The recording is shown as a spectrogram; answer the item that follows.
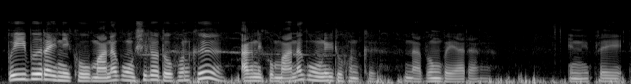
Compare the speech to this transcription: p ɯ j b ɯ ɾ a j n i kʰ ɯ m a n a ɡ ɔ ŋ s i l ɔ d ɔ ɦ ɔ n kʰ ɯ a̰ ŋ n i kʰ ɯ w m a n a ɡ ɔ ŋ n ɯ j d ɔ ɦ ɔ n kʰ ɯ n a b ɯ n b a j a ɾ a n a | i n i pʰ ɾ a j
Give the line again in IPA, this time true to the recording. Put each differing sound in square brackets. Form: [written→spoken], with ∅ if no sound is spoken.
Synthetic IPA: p ɯ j b ɯ ɾ a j n i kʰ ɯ m a n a ɡ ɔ ŋ s i l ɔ d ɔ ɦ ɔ n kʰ ɯ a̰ ŋ n i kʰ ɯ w m a n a ɡ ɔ ŋ n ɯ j d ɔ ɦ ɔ n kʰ ɯ n a b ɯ [n→ŋ] b a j a ɾ a [n→ŋ] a | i n i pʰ ɾ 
